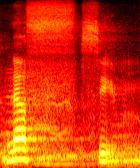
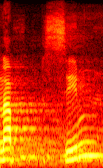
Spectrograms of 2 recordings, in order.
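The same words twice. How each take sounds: First: The middle consonant sounds like an F. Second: The middle consonant sounds like a P. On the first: The speaker calls it right. "lebih ke F ya" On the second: The speaker calls it wrong. "bukan ke P gitu. Bukan nafsim"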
